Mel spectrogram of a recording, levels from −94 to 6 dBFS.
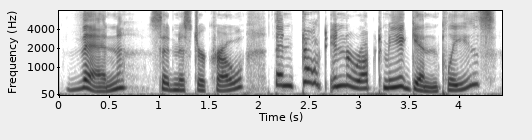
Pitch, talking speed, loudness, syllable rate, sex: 250 Hz, 120 wpm, -18 LUFS, 4.0 syllables/s, female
